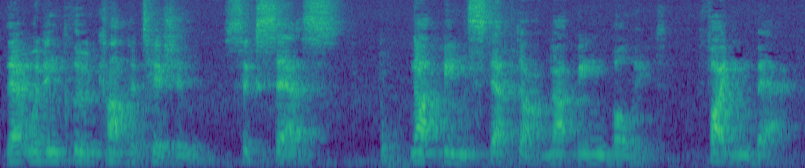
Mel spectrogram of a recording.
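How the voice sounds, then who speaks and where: A man giving a funeral eulogy as a public speech, in a tender, measured, halting way with pauses. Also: medium pitch, steady tone, a bit bright. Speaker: eulogist speaking at his mother's funeral. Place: echoey room, speaking to a gathering. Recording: roomy echo, distant mic, faint noise.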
